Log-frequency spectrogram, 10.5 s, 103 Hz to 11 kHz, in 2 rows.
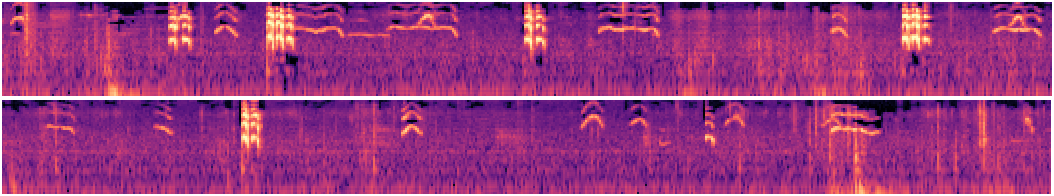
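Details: American kestrel nestlings being fed by the female at a Cornell nest, 18 May 2021: repeated short harsh squealing bursts mixed with thin, rising and falling high chirps, plus occasional low thumps.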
